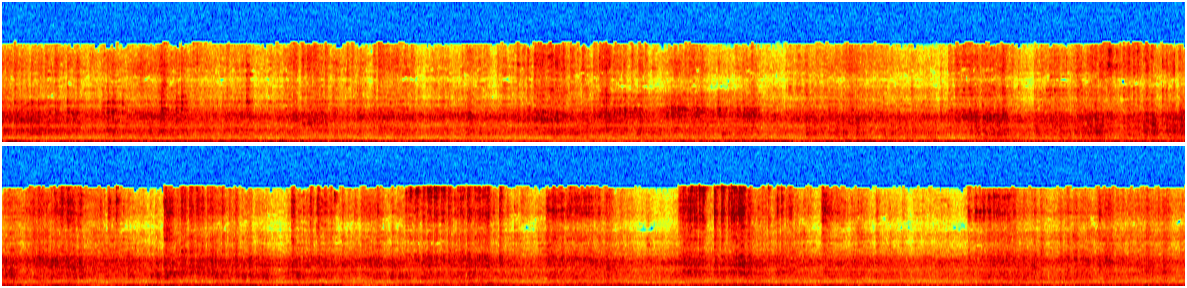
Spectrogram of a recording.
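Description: Covered hopper cars of a Norfolk Southern freight train rolling past: a steady low rumble of steel wheels on the rails.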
